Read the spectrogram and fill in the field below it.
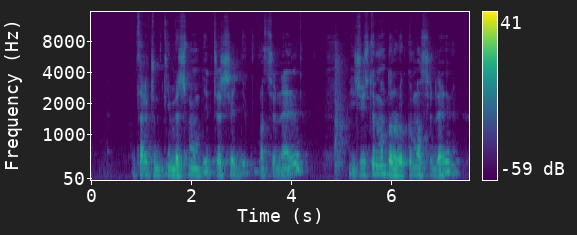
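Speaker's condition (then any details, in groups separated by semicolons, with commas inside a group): Primary progressive multiple sclerosis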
